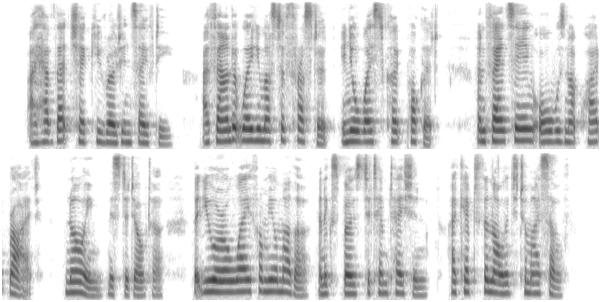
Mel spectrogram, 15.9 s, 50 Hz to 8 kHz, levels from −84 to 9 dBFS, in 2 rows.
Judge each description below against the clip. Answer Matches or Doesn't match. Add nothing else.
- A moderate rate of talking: Matches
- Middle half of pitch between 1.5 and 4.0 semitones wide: Matches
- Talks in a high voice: Matches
